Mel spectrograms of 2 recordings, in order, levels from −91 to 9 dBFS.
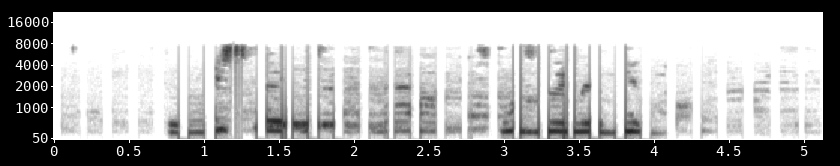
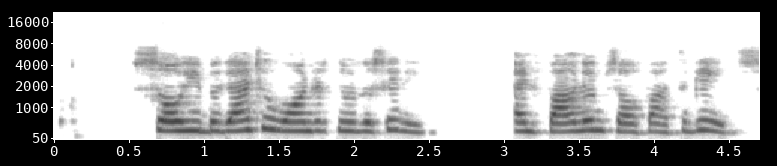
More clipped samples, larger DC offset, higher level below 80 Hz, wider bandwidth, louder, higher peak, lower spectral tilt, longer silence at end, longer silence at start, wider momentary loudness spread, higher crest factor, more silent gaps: neither; neither; first, -50 dBFS vs -80 dBFS; about the same, 7.8 kHz vs 7.4 kHz; first, -17 LUFS vs -28 LUFS; first, 0 dBFS vs -12 dBFS; about the same, -3 dB/octave vs -3.5 dB/octave; first, 1.2 s vs 0 s; first, 0.75 s vs 0.55 s; first, 19 LU vs 15 LU; about the same, 18 dB vs 18 dB; second, 2.06-2.10 s vs 2.55-3.06 s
